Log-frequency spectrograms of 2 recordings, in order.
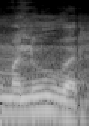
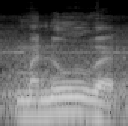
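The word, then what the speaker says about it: manoeuvre: पड़ेगा ठीक है क्योंकि इसका मतलब प्रनंसीएशन थोड़ा अलग है स्पेलिंग अलग है ठीक है तो मनोबल होता है स्पेलिंग क्या है एम ए एन ओ यू सी मनोर ठीक है manoever मतलब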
